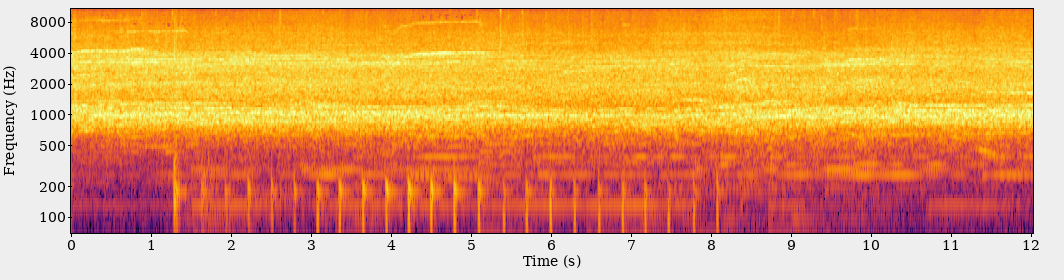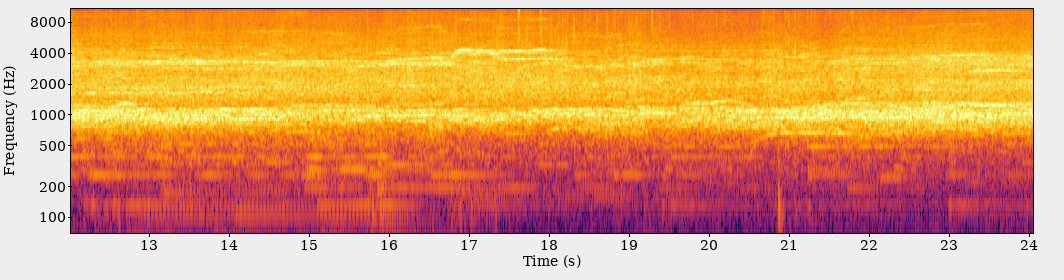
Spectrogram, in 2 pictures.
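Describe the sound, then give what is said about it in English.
A church crowd applauds and cheers to welcome Bishop Ezekiel Mathole, a loud, sustained roar of whoops, yells and clapping that holds steady throughout, with a quick run of rhythmic low thumps near the start. “let's put our hands together as we welcome Bishop Ezekiel Mathole.”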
